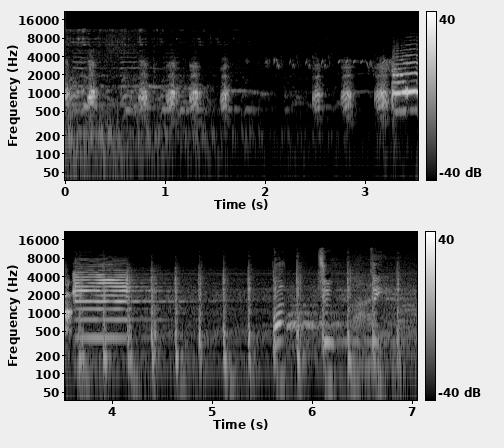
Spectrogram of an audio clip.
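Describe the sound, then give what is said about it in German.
A chicken clucks in quick, repeated bursts at the end of a song on a rock album, then a bright sustained electric guitar note opening the next song rings in halfway through, overlapping the continuing clucks as one sound blends into the other. “Aber deshalb fehlt auch einer der witzigsten Klangtricks des ganzen Albums, das sich Überschneiden eines gackernden Huhns und dem ersten Gitarrenton, mit dem der nächste Song beginnt, was hier unbedingt nachgeliefert werden muss.”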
